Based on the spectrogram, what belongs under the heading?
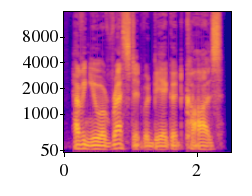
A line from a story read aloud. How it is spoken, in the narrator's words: Janus growled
